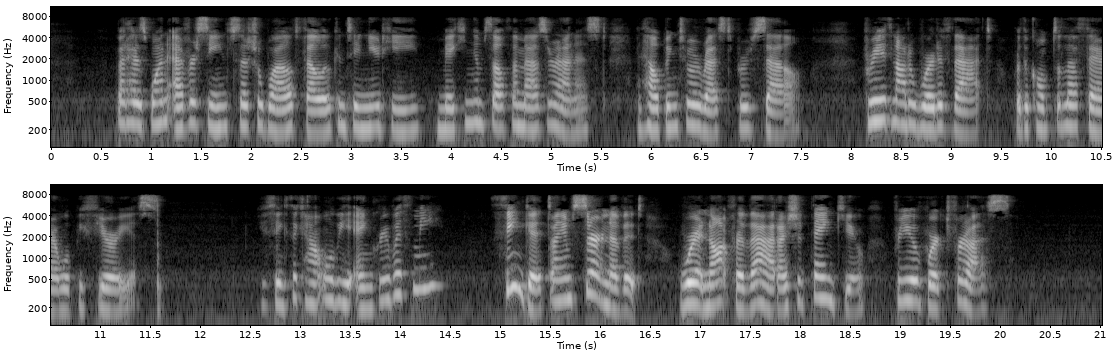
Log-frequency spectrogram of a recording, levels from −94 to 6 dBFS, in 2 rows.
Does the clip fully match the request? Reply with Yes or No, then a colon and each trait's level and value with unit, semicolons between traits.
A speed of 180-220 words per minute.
Yes: average, 185 wpm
